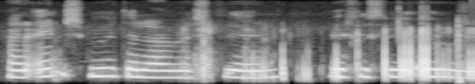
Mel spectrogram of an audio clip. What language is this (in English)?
Icelandic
